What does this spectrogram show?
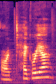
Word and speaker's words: Artegria: This brush is by, I believe it's pronounced Artegria, A-R-T-E-G-R-I-A, and this is a size 4.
